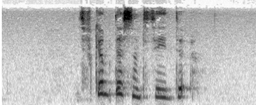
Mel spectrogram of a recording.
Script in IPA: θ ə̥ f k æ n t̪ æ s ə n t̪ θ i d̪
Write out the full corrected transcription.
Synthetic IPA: θ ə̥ f k æ m t̪ æ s ə n t̪ θ i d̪

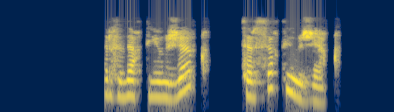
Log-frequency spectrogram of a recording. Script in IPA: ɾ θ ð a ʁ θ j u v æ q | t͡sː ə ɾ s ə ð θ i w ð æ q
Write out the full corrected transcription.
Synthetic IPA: ɾ f ð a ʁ θ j u ʒ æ q | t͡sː ə ɾ s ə ʁ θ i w ʒ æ q

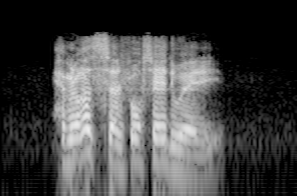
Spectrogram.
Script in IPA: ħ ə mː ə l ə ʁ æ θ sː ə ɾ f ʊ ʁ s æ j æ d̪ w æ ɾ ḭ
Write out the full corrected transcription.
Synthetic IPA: ħ ə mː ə l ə ʁ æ ð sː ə ɾ f ʊ ʁ s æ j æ d̪ w æ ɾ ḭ

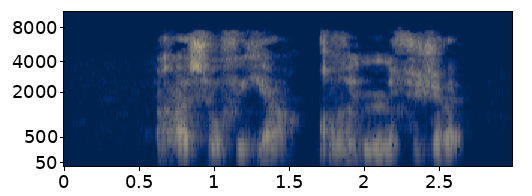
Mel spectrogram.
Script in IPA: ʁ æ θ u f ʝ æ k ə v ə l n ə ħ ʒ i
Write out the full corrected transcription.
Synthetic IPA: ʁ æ s u f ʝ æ q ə v ə l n ə f ʒ æ

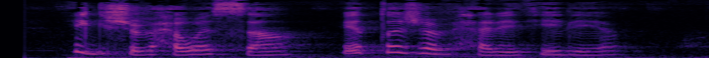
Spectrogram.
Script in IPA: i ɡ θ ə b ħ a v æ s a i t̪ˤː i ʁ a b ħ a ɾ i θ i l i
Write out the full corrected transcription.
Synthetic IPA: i ɡ ʃ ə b ħ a w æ s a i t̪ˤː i ʒ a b ħ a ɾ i θ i l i

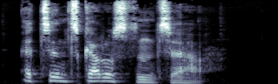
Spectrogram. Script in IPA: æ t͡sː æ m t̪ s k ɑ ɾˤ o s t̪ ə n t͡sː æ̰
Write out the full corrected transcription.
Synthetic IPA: æ t͡sː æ n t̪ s k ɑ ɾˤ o s t̪ ə n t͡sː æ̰

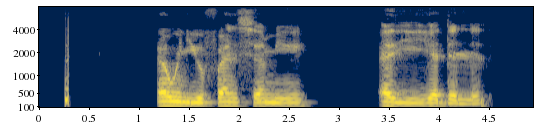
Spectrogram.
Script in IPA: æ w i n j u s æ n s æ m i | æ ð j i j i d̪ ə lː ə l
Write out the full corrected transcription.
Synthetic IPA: æ w i n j u f æ n s æ m i | æ ð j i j æ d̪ ə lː ə l

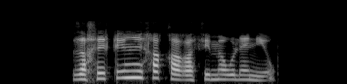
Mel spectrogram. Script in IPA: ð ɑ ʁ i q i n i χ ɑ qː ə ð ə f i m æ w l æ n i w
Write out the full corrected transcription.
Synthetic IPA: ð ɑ χ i q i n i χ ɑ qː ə ʁ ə f i m æ w l æ n i w

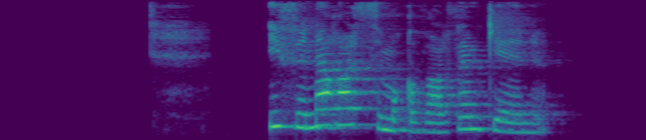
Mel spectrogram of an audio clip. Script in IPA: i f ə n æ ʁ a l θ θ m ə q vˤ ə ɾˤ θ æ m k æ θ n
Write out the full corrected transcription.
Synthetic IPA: i f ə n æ ʁ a ɾ θ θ m ə q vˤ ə ɾˤ θ æ m k æ n

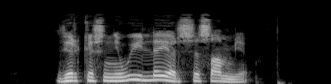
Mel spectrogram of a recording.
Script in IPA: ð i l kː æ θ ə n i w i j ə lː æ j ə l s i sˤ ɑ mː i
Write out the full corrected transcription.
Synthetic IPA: ð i ɾ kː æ s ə n i w i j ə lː æ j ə ɾ s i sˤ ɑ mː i

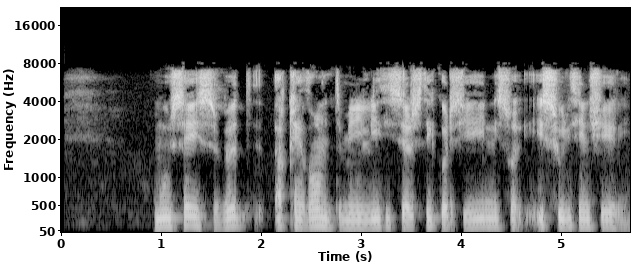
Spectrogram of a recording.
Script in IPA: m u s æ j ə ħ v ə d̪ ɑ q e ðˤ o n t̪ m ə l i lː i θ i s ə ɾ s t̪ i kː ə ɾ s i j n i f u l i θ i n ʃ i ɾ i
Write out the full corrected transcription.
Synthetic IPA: m u s æ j ə s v ə d̪ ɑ q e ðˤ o n t̪ m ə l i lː i θ i s ə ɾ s t̪ i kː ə ɾ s i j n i s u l i θ i n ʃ i ɾ i

